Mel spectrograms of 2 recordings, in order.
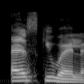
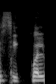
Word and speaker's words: SQL: है तो अब आज इसका नाम एस क्यूएल है बट कुछ लोग अगर इसे आज भी सीक्वल प्रोनाउंस करें तो वो सही माना जाता है गलत नहीं माना जाता तो एस क्यूएल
